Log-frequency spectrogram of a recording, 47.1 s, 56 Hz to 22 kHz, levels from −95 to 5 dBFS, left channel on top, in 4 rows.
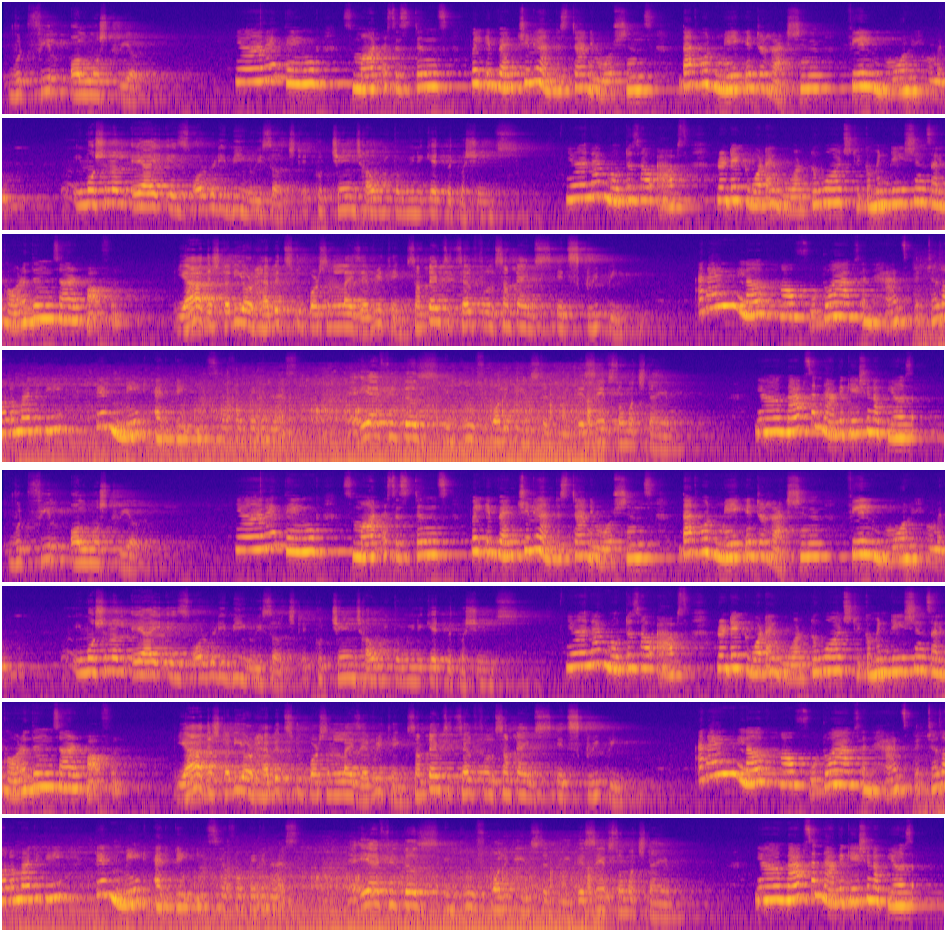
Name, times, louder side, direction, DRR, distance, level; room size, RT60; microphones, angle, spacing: voice 1, 0.1-1.8 12.5-18.2 25.7-31.4 39.7-43.8, equal, 5° left, 1.2 m, -26 dB
voice 2, 2.9-11.9 18.8-25.1 32.3-39.0 44.8-46.8, equal, 10° right, 0.7 m, -22 dB
sound 1, 35.0-42.9, left 2 dB, 80° left, 1.7 m, -33 dB
28.0 x 21.0 x 9.9 m
head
